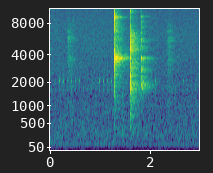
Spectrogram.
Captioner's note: spoon clinks against ramekin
